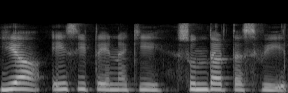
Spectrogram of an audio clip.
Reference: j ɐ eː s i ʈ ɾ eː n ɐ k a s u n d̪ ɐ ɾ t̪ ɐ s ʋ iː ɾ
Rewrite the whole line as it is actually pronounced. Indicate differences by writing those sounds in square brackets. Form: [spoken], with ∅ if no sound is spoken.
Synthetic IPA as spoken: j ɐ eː s i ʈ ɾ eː n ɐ k [i] s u n d̪ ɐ ɾ t̪ ɐ s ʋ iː ɾ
